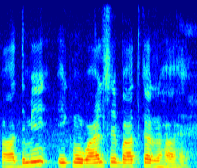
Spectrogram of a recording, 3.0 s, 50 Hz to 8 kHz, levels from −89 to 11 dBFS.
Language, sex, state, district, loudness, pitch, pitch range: Hindi, male, Bihar, Patna, -14 LUFS, 160 Hz, 145-170 Hz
